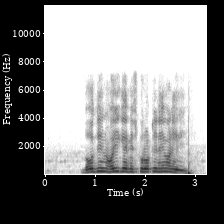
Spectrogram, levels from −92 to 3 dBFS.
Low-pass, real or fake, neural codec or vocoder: 7.2 kHz; fake; codec, 16 kHz, 4 kbps, FreqCodec, smaller model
